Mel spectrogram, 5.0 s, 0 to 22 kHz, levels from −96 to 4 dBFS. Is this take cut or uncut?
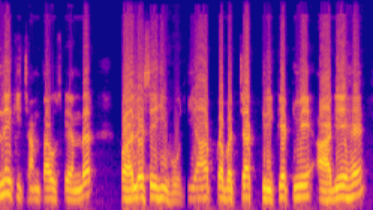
cut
